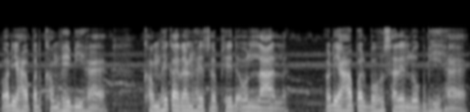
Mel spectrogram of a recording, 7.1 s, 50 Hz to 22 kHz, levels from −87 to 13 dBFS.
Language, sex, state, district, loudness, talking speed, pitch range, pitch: Hindi, male, Jharkhand, Palamu, -18 LUFS, 180 wpm, 125-145 Hz, 135 Hz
